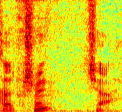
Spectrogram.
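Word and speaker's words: Satrinxa: So there's that's the pronounced Satrincha. So X is pronounced CH.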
